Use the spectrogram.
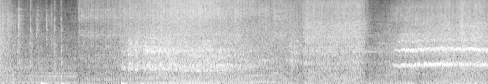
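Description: A car races through back alleys and connecting streets while fleeing a pursuing car, its engine roaring, tires squealing through sharp skids, and a couple of sudden thumps near the start, loud with no voices.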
